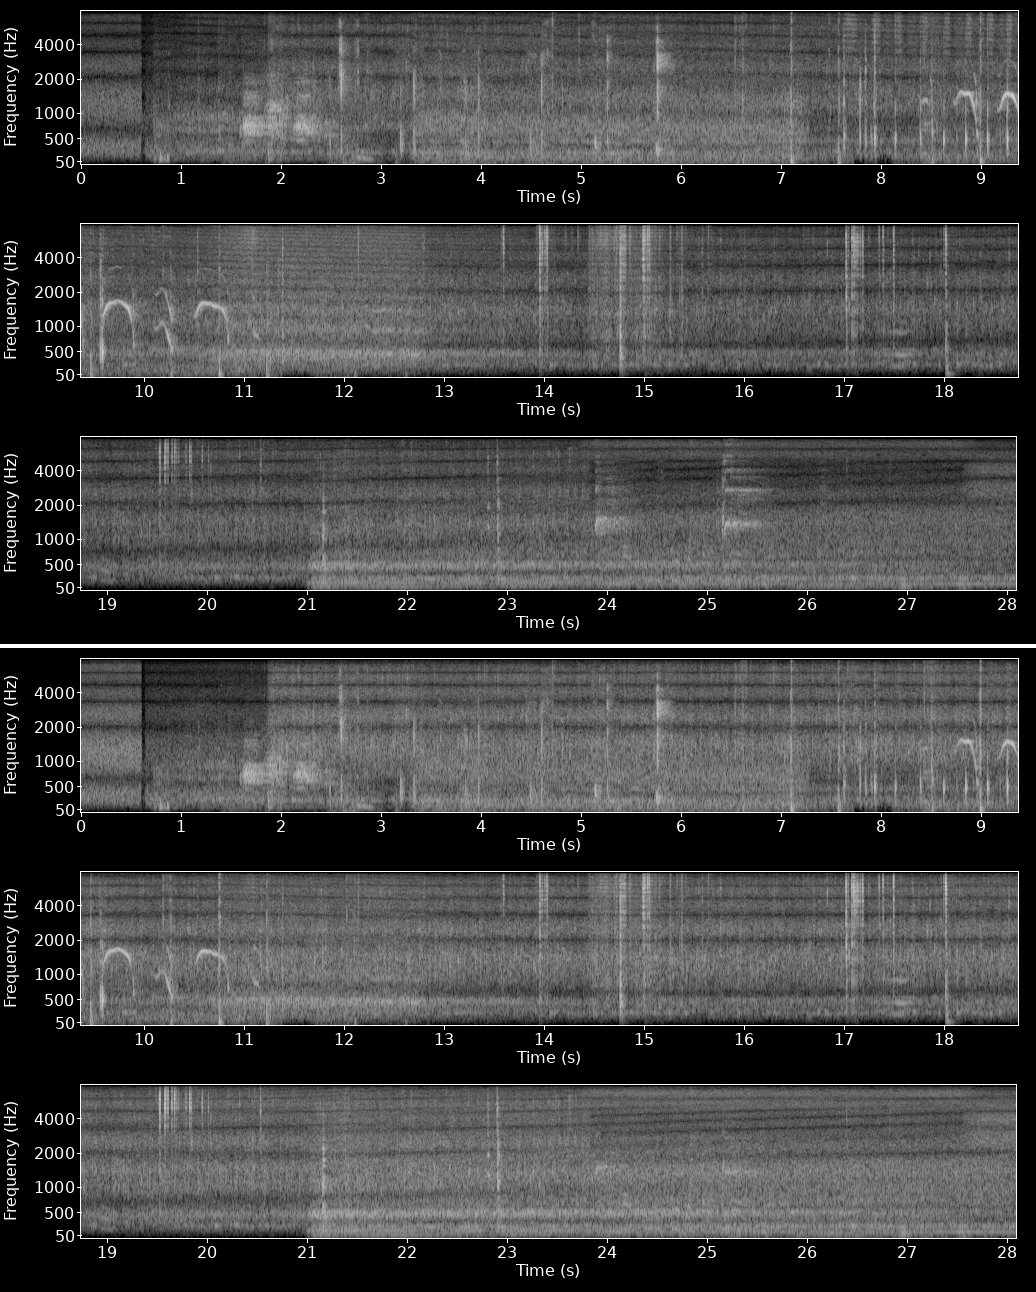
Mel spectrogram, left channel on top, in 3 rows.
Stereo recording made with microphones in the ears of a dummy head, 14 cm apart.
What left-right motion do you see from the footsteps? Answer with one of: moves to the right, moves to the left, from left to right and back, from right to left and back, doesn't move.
moves to the right.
